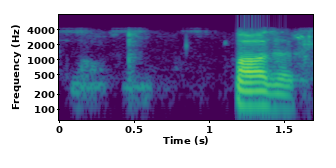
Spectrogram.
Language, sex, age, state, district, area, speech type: Nepali, male, 60+, West Bengal, Kalimpong, rural, conversation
